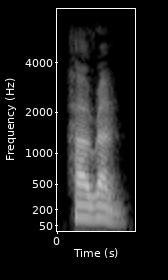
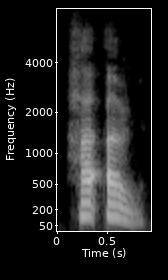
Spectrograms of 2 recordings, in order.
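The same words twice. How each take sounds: First: An r sound joins the two words together. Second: The words are said with no r between them. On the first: "secondly with linking" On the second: "Firstly without linking"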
